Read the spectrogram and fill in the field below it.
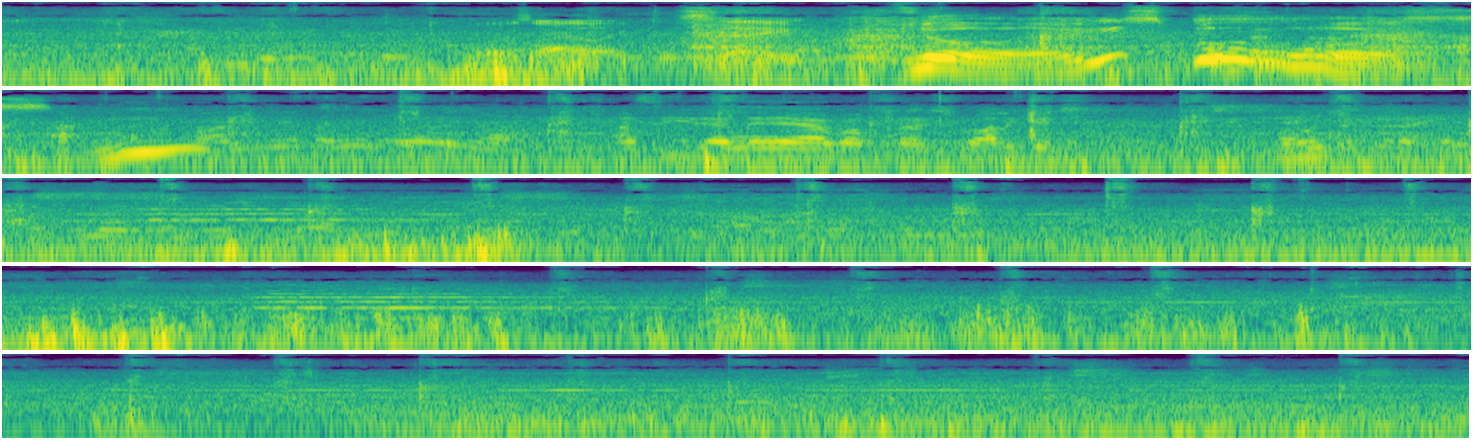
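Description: Footsteps tread steadily on hard pavement.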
